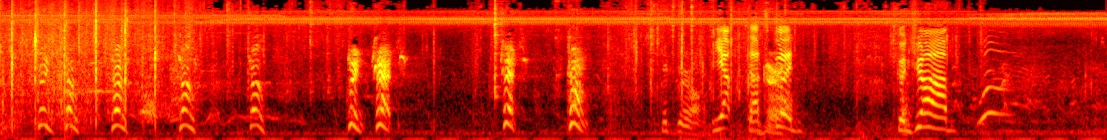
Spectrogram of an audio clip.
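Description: A dog barks and yelps excitedly, close by.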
